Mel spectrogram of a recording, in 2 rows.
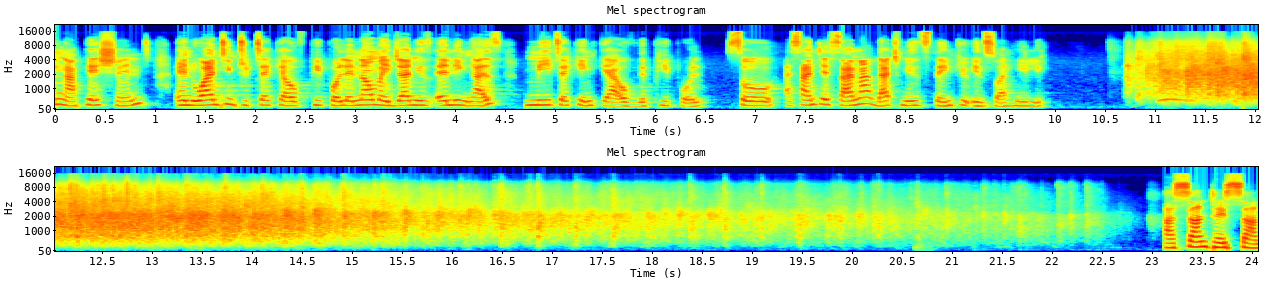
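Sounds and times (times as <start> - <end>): audience applauding: 10.6 - 23.1.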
